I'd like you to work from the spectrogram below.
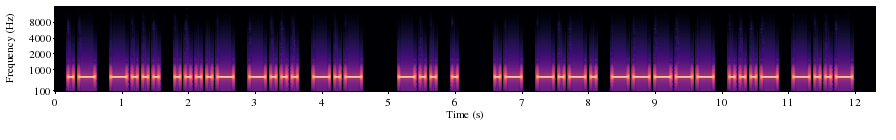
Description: Morse code, heard as a keyed tone, about 15 wpm, 700 Hz. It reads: AB4BK DE AC0VX
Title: USA Callsign DE Callsign - 5 Characters - 15wpm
